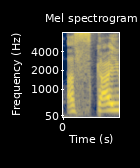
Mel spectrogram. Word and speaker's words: sky: फ्लाई, ठीक है ना, SKY क्या पढ़ेंगे, इसको स्काई पढ़ेंगे, यानी कॉन्सोनेंट के बाद अगर लास्ट में वाई रहता है तो क्या पढ़ेंगे, इसको आई उच्चारण होता है इस वाई का, ठीक है ना।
